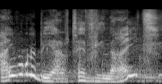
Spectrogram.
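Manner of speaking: put-on Liverpool Scouse accent. Voicing a woman's real thoughts against the stated wishes, Liverpudlian accent. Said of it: "the thought in her Liverpudlian accent".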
